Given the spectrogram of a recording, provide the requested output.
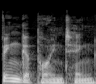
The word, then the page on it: finger-pointing: British English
